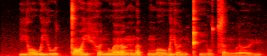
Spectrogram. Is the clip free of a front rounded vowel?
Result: no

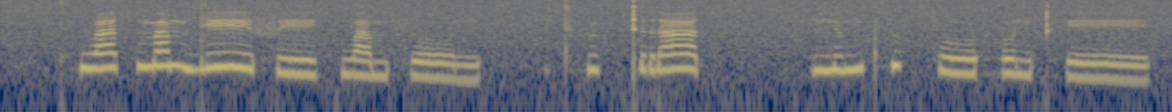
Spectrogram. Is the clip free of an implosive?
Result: yes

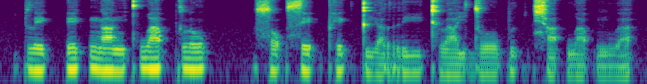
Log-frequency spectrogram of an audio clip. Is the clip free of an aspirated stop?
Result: no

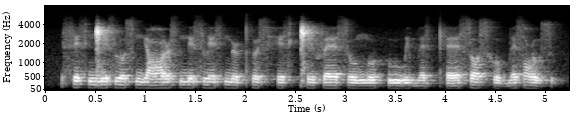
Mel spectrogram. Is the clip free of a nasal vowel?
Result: yes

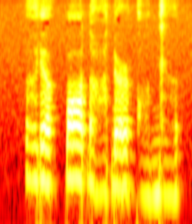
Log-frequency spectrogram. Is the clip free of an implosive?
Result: no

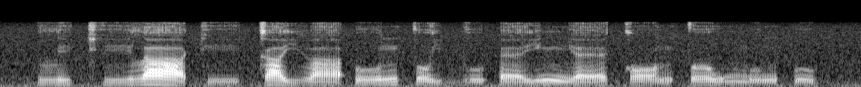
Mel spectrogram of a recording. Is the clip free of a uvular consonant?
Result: yes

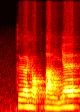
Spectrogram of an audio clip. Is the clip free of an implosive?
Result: no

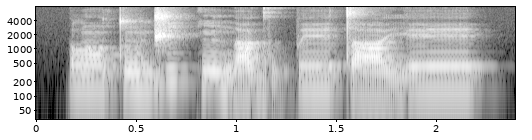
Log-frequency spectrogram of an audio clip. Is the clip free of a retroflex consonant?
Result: yes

